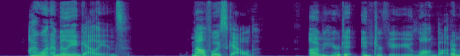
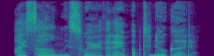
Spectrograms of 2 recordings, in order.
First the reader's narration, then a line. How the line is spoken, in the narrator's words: Harry whispered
